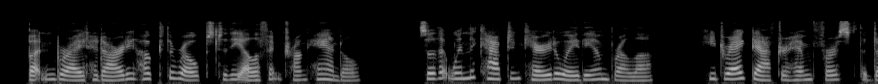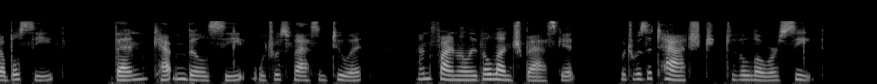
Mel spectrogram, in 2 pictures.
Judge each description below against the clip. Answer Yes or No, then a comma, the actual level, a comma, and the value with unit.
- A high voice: Yes, high, 215 Hz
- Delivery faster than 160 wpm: Yes, average, 170 wpm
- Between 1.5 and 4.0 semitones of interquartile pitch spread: Yes, average, 3.7 semitones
